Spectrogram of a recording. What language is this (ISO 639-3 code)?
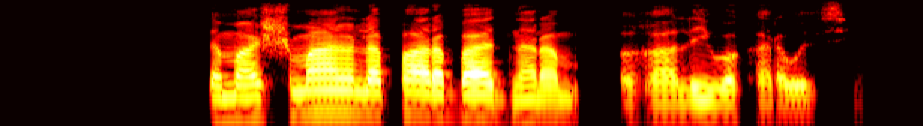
pus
